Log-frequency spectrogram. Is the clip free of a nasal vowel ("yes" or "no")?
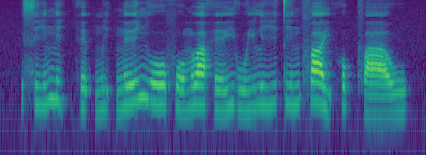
yes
